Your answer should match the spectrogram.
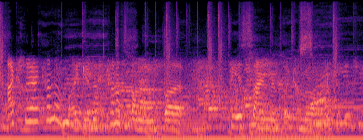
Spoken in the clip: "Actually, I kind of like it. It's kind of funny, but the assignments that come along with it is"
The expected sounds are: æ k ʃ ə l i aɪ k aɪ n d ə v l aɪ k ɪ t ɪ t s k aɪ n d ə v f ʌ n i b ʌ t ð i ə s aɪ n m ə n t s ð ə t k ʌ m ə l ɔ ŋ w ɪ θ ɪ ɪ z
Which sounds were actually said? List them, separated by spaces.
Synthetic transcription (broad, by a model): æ k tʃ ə l i aɪ k aɪ n d ə v l aɪ k ɪ t ɪ t s k aɪ n d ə f ʌ n i b ʌ t ð i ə s aɪ n m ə n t ð ə t k ʌ m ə ɔ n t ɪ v ɪ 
